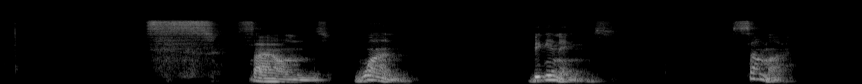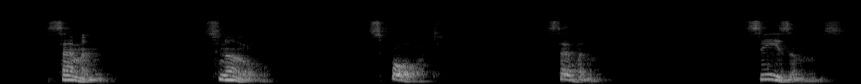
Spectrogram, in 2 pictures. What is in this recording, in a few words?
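S sounds, pronunciation of australian english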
